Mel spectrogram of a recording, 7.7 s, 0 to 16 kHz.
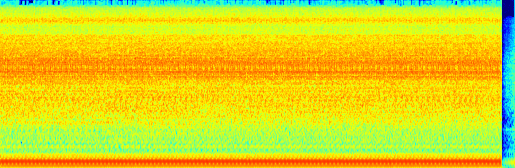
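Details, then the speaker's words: Scion FR-S with 1JZ-GTE VVTi turbo swap, automatic, idling: steady even low hum, healthy, no knocks or misses at idle; owner notes a slight knock at high rpm, told it's piston slap. "So yeah, the motor, I mean, overall idling sounds really healthy. It runs, it works."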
